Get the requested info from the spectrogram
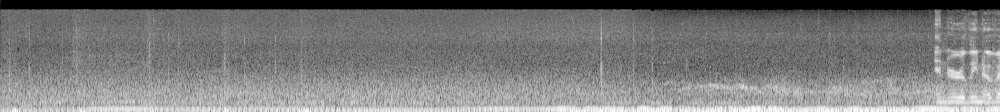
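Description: Snowstorm wind blowing as a steady low rumble, growing louder about halfway through.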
